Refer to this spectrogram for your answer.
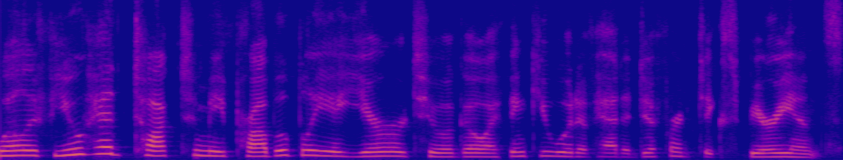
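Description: A woman speaks at a moderate pace in an unremarkable speaking voice, fairly high-pitched with ordinary pitch variation and hardly any pauses, in a dry, close sound with no echo over a quiet background. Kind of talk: casual chat. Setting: video call.

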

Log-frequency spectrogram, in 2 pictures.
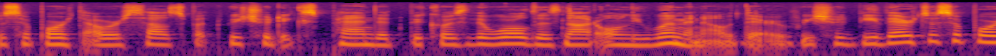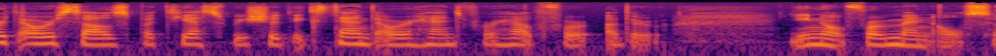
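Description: A woman speaks at a fairly quick pace with an Arabic accent. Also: dry, close sound with no echo. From Palestine, Gaza City. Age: 20s. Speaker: business consultant. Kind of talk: interview.

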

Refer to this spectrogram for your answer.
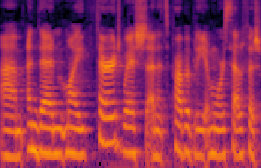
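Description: A woman with an Irish accent speaks at a very deep, low pitch. Noticeable background noise sits behind her. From Ireland, County Tipperary. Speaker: public relations director. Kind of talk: interview conversation.

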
